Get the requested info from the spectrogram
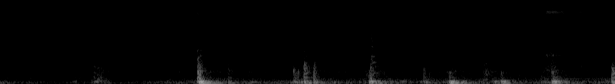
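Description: Dull knocks and clunks of a fan clutch being worked by hand back into place behind a plastic fan shroud. After a quiet first two seconds, about five knocks come roughly a second apart.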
